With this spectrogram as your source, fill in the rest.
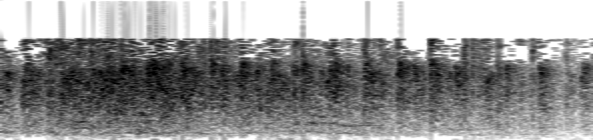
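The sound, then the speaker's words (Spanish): Loud, sustained applause from an audience at a question session, for the English translator, a dense crackle of many hands clapping at once that holds steady for a few seconds before slowly easing off. “Y la última pregunta, un aplauso para el traductor de inglés.”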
